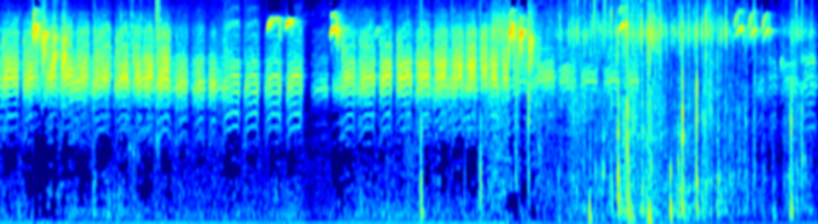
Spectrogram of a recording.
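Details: Chickadee in an attack, phone recording: dense, scratchy buzzing notes pour out in fast succession, dotted with high piercing squeaks, while clicks and rustling handling noise join in the final seconds.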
